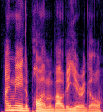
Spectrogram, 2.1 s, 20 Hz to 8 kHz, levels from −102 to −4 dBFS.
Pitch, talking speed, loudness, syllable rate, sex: 115 Hz, 230 wpm, -16 LUFS, 5.3 syllables/s, male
